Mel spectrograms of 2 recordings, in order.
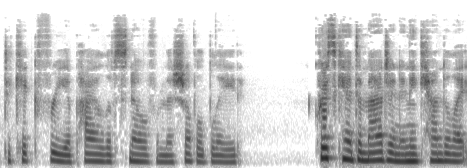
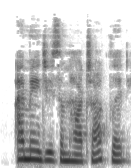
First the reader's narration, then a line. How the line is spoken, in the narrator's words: he mentions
